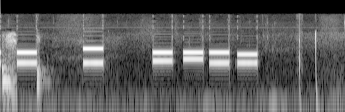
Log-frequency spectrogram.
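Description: Six clear touch-tone beeps as a phone number is dialed, one short tone, a pause, then five quick tones in a row, followed by two sharp clicks.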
